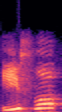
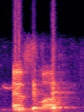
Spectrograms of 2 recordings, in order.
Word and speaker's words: Esla: So he's asking, is it Isla or Esla? Oh! I thought those were both double E's and he was just fucking with me. No. Esla. Esla.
